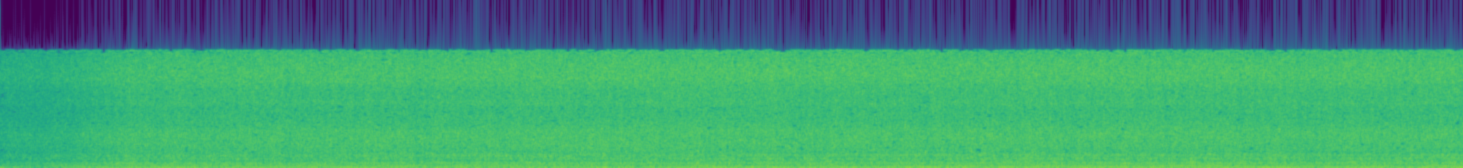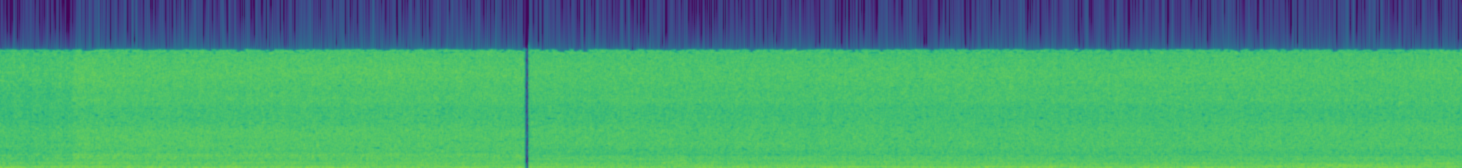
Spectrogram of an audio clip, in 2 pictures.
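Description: Waterfall splashing down a rock face into a pond: a steady, even rush of falling water that gets a little louder about halfway through.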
